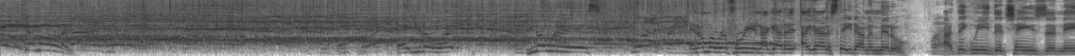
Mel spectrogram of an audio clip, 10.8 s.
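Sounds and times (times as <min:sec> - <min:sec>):
audience screaming and cheering: 0:00.0 - 0:08.5
speech: 0:05.3 - 0:10.7.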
